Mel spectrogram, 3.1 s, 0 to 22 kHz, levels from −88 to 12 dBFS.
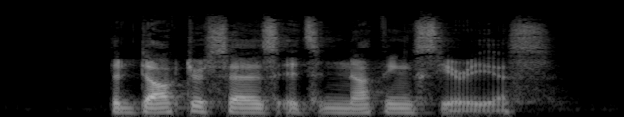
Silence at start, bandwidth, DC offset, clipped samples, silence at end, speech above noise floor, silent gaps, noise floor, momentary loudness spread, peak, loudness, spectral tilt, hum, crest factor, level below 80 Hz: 0.55 s; 14 kHz; under 0.1%; under 0.1%; 0.4 s; 52 dB; none; -84 dBFS; 13 LU; -10 dBFS; -32 LUFS; -3.5 dB/octave; none; 24 dB; -74 dBFS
